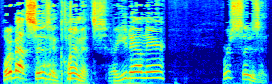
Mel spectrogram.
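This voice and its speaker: Man, host, slightly high voice, chatty, friendly, video call mic. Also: sing-song, a little slow, a crowd in the background. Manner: chatty, friendly, loose with fillers. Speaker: host of a community radio troupe. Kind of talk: casual chat.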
